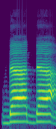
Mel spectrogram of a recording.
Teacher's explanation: Ujung lidahnya kena pangkal gigi seri atas. Nempel.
